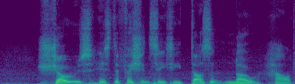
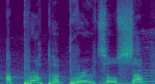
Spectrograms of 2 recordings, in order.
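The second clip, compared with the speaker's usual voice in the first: slow, louder mock northern English accent; 3 semitones higher, 5 dB louder than usual. Mocking his mate's line in a slow northern accent. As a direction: drag out a broad northern accent to mock a mate. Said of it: "that's the most northern shit I've ever heard".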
